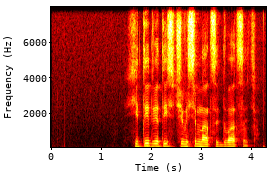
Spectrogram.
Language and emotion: Russian, neutral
